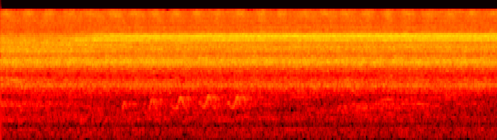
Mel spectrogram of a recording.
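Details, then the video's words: Summer cicada song as an unbroken, high, hissing drone in several layered bands, with a brief run of four or five faint lower chirps near the start. "Cicadas: the sound of summer"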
